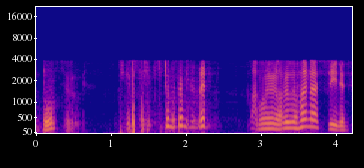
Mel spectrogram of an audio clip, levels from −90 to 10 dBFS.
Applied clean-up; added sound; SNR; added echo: neural separator model SepFormer WHAMR!.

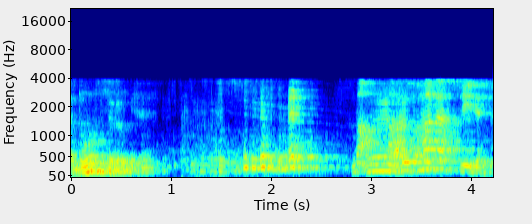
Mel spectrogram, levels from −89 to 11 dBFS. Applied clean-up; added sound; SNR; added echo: neural separator model SepFormer DNS4.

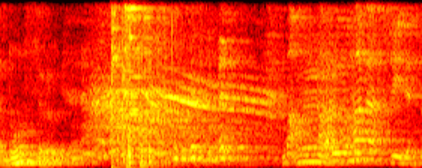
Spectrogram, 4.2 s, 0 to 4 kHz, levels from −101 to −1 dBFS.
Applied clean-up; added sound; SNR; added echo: none; Shatter; 2 dB; reverberation time 1.1 s.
